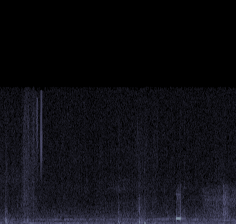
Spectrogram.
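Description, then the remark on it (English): A phone call from a caller in Albany, New York connecting, with a brief clear electronic tone and faint clicks over low background hiss; no one speaks. “Hey, we got a phone call here. Ben, let's bring that one in.”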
